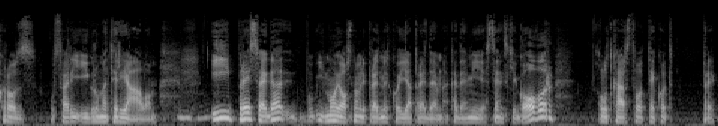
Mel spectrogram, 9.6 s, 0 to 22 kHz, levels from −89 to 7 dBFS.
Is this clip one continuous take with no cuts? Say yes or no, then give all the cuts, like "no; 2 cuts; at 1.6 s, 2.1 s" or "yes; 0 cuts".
yes; 0 cuts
